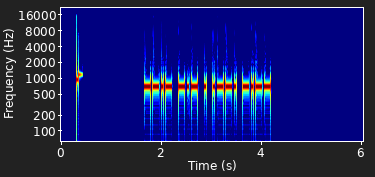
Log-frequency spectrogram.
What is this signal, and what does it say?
Morse code, heard as a keyed tone, about 28 wpm, 700 Hz. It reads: QKEPY
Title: Code Groups - 5 Letters - 28wpm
